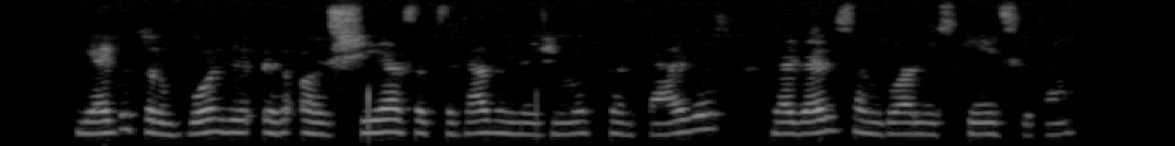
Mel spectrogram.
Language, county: Lithuanian, Vilnius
